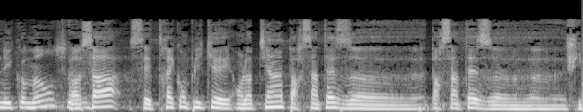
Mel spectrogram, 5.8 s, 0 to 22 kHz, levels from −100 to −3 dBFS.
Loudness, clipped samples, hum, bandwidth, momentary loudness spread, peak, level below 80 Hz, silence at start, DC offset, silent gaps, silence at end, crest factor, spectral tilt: -16 LUFS; under 0.1%; none; 11 kHz; 5 LU; 0 dBFS; -46 dBFS; 0 s; under 0.1%; none; 0 s; 14 dB; -6.5 dB/octave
